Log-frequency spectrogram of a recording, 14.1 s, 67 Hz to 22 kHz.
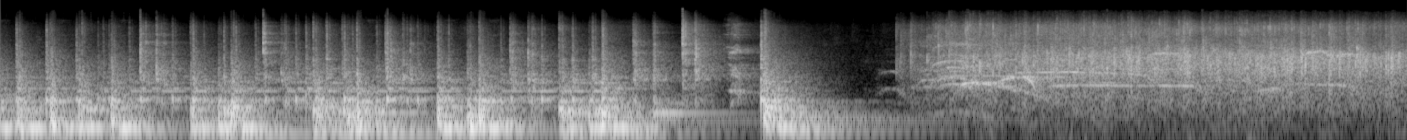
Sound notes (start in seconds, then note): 8.8 applause and cheers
